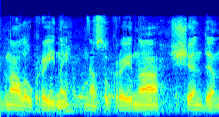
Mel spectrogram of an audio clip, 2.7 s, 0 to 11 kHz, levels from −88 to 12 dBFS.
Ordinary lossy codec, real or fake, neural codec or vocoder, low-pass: AAC, 32 kbps; real; none; 7.2 kHz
